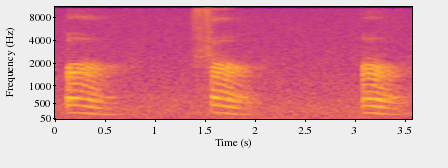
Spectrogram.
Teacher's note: this is a very close sound is a high vow so our mouth is very closed and our tongue is generally in a high position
